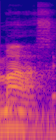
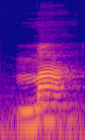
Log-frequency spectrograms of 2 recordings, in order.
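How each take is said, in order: First: The final s sound is pronounced. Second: The final s sound is dropped. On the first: "instead of mas" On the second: "they cut the S's"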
